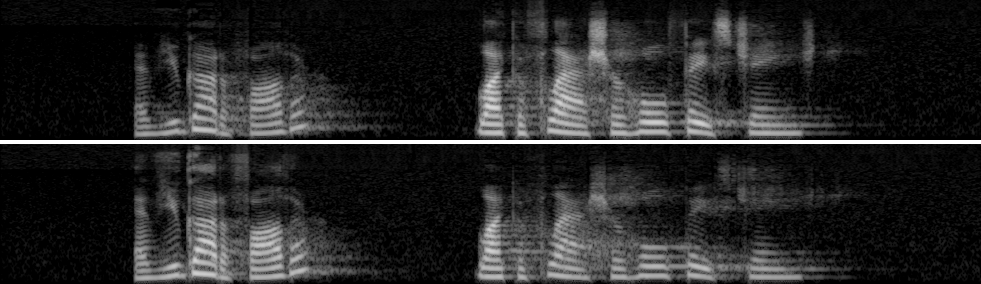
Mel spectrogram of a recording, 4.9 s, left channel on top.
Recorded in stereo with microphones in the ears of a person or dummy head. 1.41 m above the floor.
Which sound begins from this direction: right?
A woman speaking, at 0.7 s.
